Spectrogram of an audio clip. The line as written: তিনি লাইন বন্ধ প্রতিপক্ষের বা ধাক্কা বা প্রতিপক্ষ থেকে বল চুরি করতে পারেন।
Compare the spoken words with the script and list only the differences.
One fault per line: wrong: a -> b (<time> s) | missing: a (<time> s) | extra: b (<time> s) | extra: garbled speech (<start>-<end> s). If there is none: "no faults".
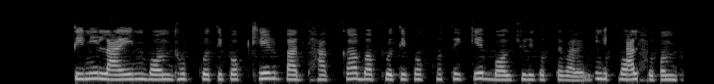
extra: garbled speech (5.9-6.8 s)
